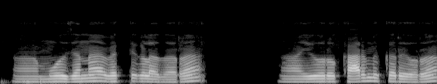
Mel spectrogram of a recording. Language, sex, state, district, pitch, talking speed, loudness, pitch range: Kannada, male, Karnataka, Koppal, 130 Hz, 110 wpm, -17 LUFS, 125-140 Hz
